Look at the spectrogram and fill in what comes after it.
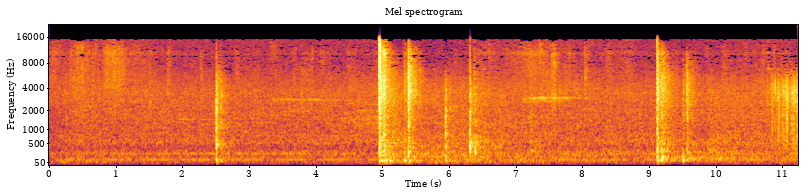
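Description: Aerial firework shells bursting with sharp bangs: one about two and a half seconds in, a loud cluster of several about five seconds in, and another pair about nine seconds in, over a steady low hum.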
